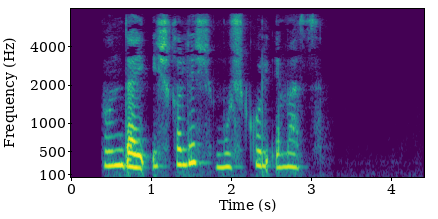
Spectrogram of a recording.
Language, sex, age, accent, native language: Uzbek, female, 19-29, Jizzax, Uzbek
